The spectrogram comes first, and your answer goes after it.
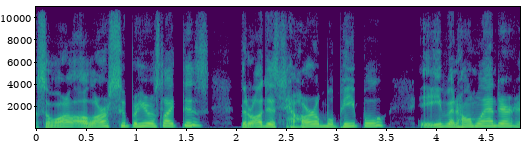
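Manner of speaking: high, shaken questions, pitch up; retelling a kid stunned that heroes are bad; high disbelieving questions; shocked disbelief. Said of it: "his whole world's been shattered".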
